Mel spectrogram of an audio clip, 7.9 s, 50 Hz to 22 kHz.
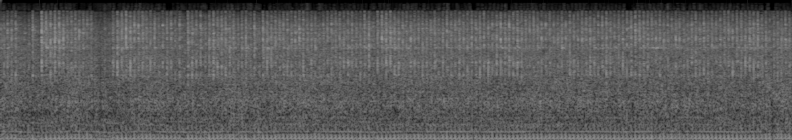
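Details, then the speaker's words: Yardworks self-propelled mower, 173cc engine, after brake handle pulled back further with vise grips to unground the ignition coil; steady even single-cylinder buzz, no misfires; normal running after won't-start fix. "So there you have it. It wasn't getting spark because this handle wasn't getting pulled back far enough, and it disengages."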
